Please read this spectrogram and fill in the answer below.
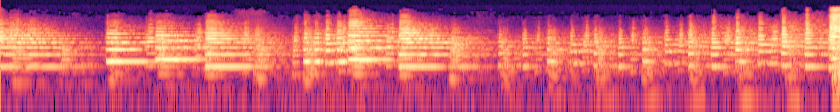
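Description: Trumpets play a melodic line of short, changing notes over lower brass parts in a brass ensemble, with a brief break in the line about a second in.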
